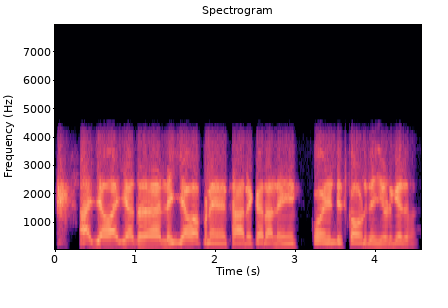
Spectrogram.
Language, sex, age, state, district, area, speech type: Dogri, male, 18-30, Jammu and Kashmir, Kathua, rural, conversation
